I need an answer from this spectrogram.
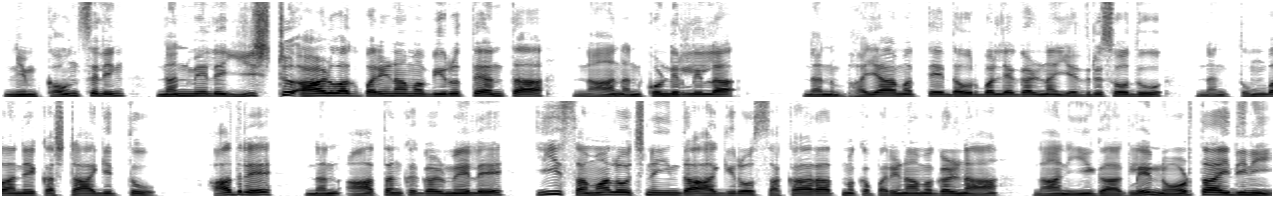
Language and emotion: Kannada, surprised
